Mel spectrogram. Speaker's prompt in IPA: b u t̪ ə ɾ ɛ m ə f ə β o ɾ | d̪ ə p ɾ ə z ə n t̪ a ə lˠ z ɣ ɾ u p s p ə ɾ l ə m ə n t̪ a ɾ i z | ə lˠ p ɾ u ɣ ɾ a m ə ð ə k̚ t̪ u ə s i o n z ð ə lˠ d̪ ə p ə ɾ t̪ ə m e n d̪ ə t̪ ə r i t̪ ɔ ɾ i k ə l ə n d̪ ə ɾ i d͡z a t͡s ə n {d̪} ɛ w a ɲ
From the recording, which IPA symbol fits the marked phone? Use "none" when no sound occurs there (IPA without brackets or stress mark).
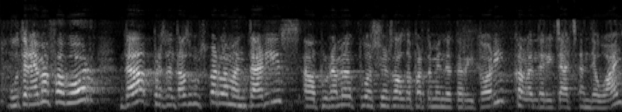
d̪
